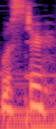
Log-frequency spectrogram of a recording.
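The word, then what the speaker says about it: Wooster: it's spelled for no ours is w o o s t e r wer okay normal people that's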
